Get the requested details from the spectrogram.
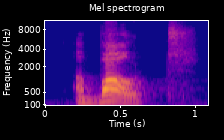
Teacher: the second syllable is stressed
